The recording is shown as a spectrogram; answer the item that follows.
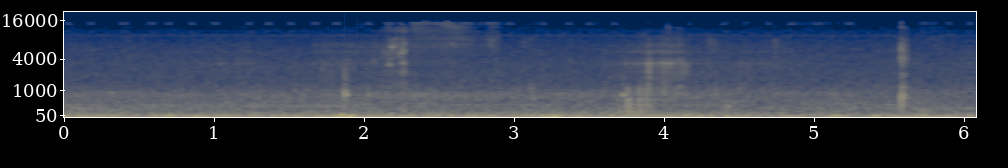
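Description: Baitcasting rod and reel being handled: a few light clicks and knocks, about two, four and five and a half seconds in, over a steady low rumble.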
